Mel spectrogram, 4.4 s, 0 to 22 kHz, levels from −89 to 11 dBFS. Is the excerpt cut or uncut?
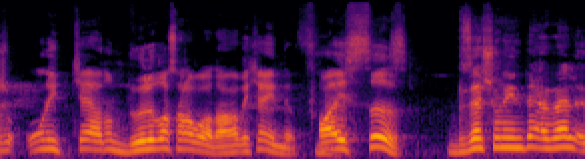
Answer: uncut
